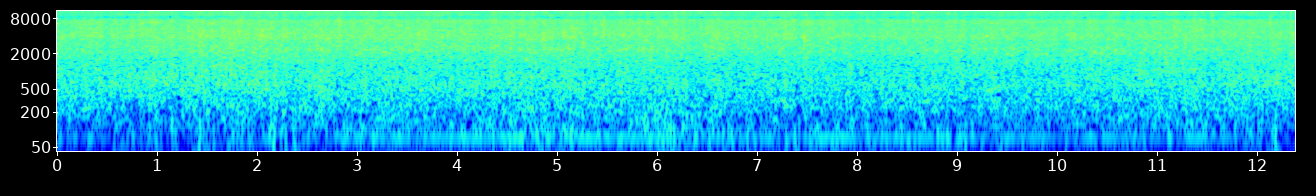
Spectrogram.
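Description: Steady rushing noise of water, running evenly with no breaks.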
